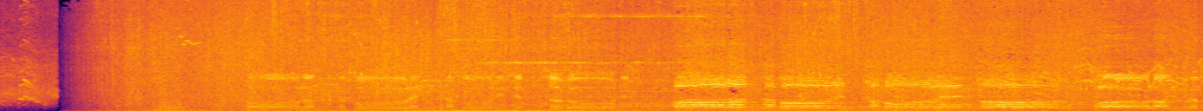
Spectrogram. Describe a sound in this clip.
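Rough sea waves surge and splash against a sailing ship's bow.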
